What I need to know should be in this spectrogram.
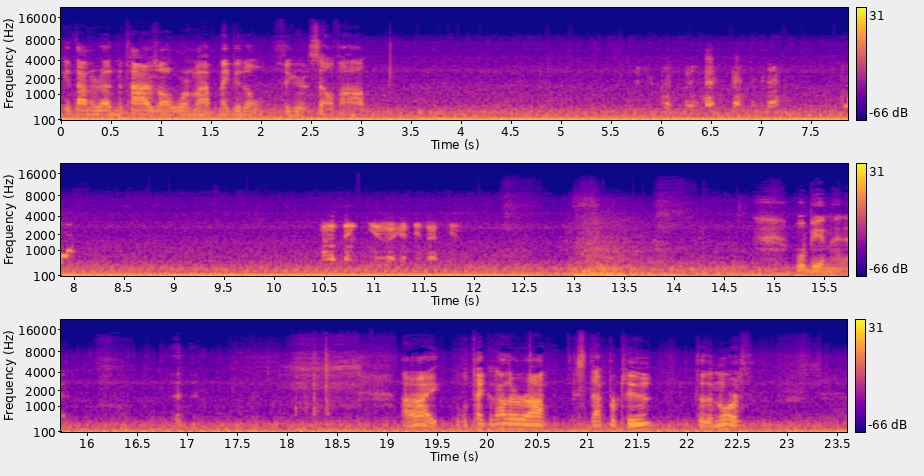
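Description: A middle-aged man talks into a handheld radio microphone in short, lively bursts.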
